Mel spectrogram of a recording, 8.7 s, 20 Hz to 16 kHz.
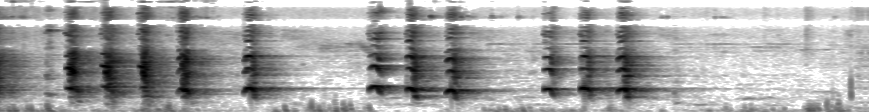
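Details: German Shepherd named Galaxy, filmed 6 June, giving twelve loud, harmonic barks in three quick bursts of five, four and three, each bark falling in pitch, with brief pauses between bursts and soft low background rumble.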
